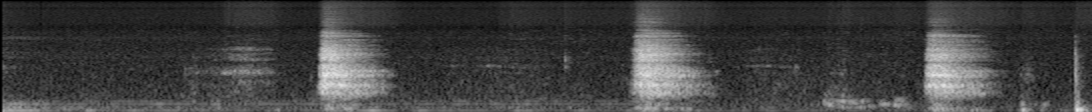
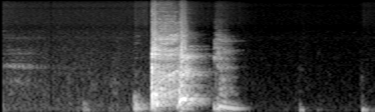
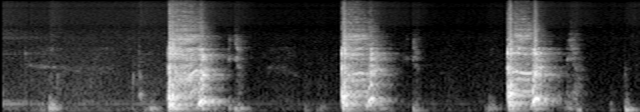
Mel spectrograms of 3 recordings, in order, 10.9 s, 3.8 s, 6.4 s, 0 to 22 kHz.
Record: {"exhalation_length": "10.9 s", "exhalation_amplitude": 17907, "exhalation_signal_mean_std_ratio": 0.31, "cough_length": "3.8 s", "cough_amplitude": 32768, "cough_signal_mean_std_ratio": 0.29, "three_cough_length": "6.4 s", "three_cough_amplitude": 32768, "three_cough_signal_mean_std_ratio": 0.33, "survey_phase": "beta (2021-08-13 to 2022-03-07)", "age": "45-64", "gender": "Female", "wearing_mask": "No", "symptom_none": true, "smoker_status": "Never smoked", "respiratory_condition_asthma": false, "respiratory_condition_other": false, "recruitment_source": "REACT", "submission_delay": "2 days", "covid_test_result": "Negative", "covid_test_method": "RT-qPCR", "influenza_a_test_result": "Negative", "influenza_b_test_result": "Negative"}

